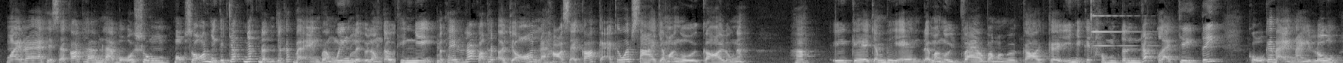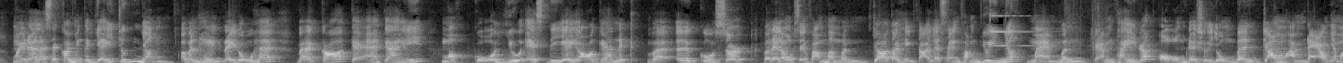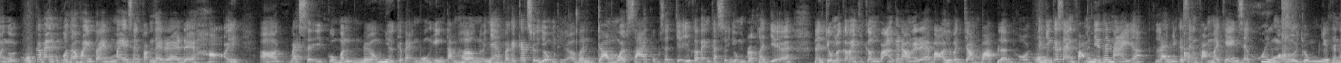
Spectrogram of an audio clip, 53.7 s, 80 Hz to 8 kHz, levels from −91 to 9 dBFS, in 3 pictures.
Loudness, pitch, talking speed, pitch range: -18 LUFS, 205 Hz, 250 wpm, 180-235 Hz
